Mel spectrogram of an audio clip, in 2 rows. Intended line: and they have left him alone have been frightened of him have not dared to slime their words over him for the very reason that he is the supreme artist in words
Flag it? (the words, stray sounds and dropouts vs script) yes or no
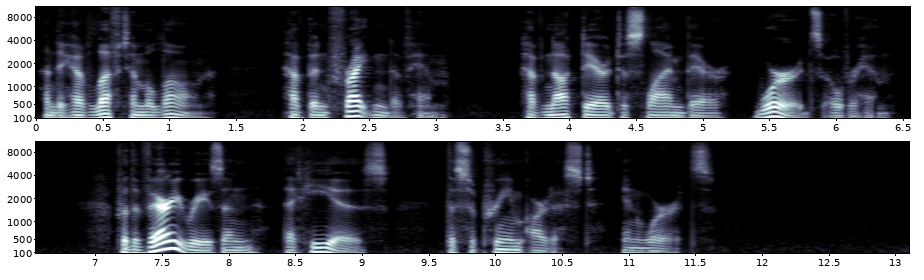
no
